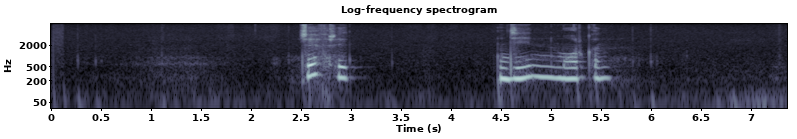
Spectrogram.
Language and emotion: Russian, neutral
